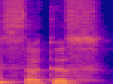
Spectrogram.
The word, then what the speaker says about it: Setas: Settus pronounced like lettuce but it's sa seminary.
